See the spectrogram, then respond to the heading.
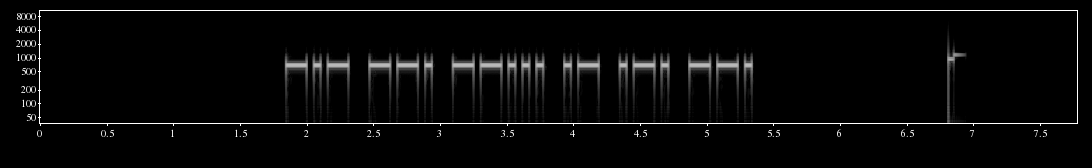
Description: Morse code, heard as a keyed tone, about 22 wpm, 700 Hz. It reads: KG7ARG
